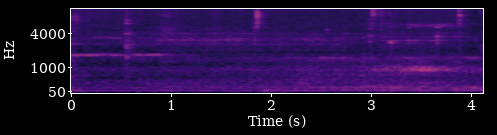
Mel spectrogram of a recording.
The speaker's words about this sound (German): Moment, ich muss mal kurz hier trinken.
